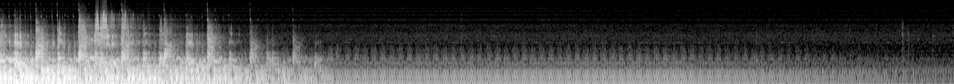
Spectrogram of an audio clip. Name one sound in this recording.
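A synthesizer plays loud, rhythmic chords, then fades into a low, steady drone that slowly dies away.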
